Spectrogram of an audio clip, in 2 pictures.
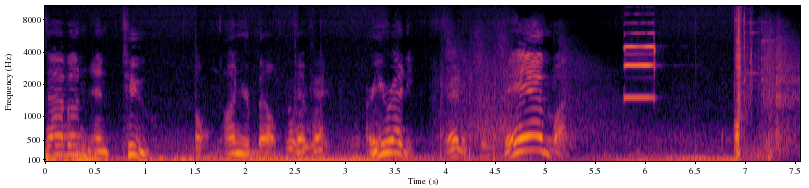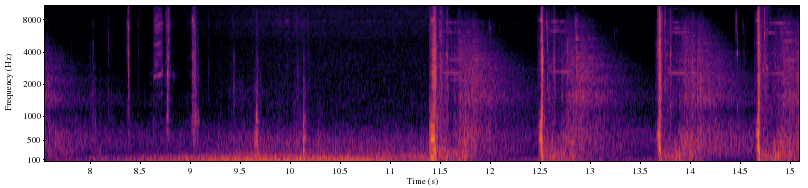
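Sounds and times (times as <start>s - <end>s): shotgun blasts with echo: 4.0s - 5.7s, 6.9s - 8.0s, 11.4s - 15.0s.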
